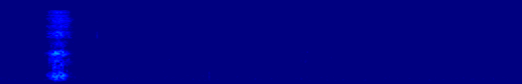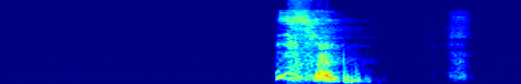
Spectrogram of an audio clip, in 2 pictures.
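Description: One loud, forceful sneeze with a sharp intake before it and a short breathy sound after, set against silence.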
